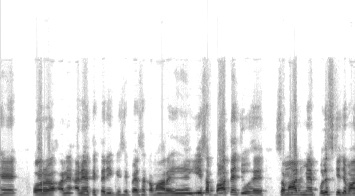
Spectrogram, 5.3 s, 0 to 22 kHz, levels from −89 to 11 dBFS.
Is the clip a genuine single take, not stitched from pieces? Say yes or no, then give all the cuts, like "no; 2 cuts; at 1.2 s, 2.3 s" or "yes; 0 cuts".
yes; 0 cuts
